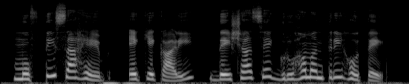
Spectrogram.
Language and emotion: Marathi, neutral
